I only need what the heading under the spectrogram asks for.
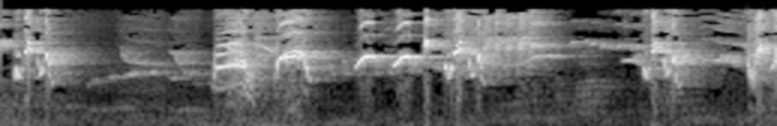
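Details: Oriental magpie-robin song meant to stir a silent bird to sing: harsh scratchy bursts mixed with sweet whistled phrases, a pair of level whistles in the middle, then more buzzy chatter after a brief pause.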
